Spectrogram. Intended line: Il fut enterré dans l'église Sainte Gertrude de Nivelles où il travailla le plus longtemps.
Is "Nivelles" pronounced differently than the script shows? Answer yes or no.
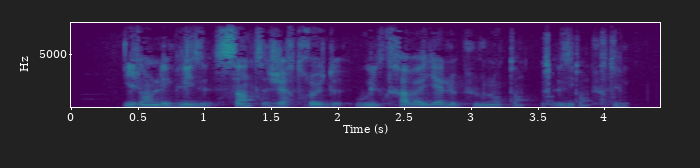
yes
